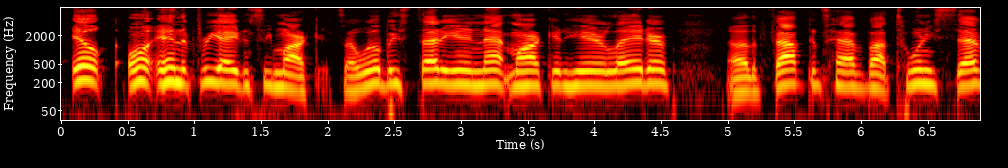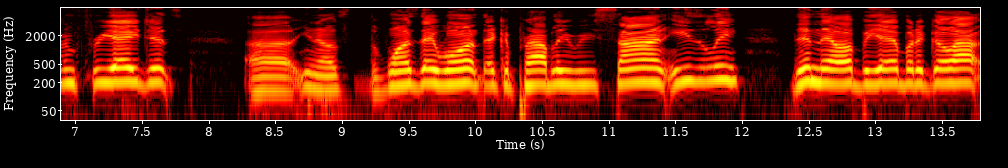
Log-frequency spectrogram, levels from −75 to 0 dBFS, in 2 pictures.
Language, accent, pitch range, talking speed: English, American, 170-200 Hz, 180 wpm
